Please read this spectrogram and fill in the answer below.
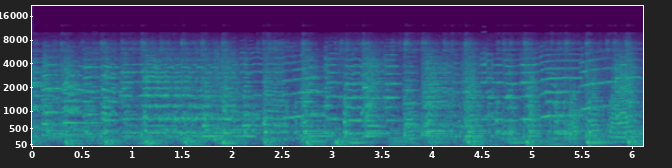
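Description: Klezmer band playing a lively dance tune, a violin carrying the melody over a steady bass beat of about two pulses a second.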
